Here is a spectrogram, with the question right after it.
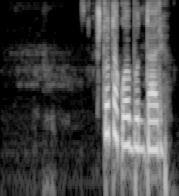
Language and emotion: Russian, neutral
